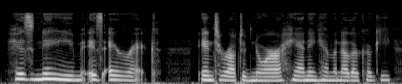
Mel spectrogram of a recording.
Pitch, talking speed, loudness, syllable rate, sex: 200 Hz, 150 wpm, -16 LUFS, 5.5 syllables/s, female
